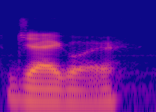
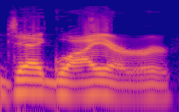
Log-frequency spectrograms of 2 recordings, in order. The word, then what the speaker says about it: jaguar: Jaguar. Not jaguire. – Jaguar. Jaguar. – There is no I sound in there.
